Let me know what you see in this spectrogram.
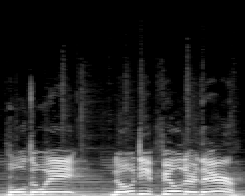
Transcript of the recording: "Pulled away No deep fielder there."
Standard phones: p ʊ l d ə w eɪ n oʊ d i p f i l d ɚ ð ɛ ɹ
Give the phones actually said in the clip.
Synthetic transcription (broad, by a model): p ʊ l d ə w eɪ n oʊ d i p f i l d ɚ ð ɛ ɹ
